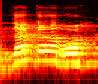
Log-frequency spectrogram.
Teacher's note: ذکرہ الٹا پیش وقف کی صورت میں ساکن کر کے پڑھیں گے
